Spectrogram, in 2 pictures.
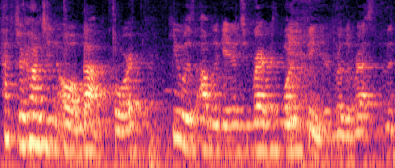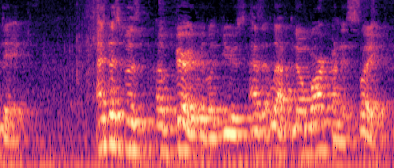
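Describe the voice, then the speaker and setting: A woman's voice: fairly low pitch, expressive, quick pace, lightly acted. Very echoey storybook narrator played by a woman. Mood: measured. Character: storybook narrator, composed and measured. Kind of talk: scripted narration. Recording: very echoey room, distant mic, hissy noise.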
